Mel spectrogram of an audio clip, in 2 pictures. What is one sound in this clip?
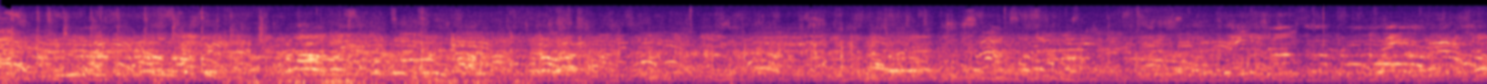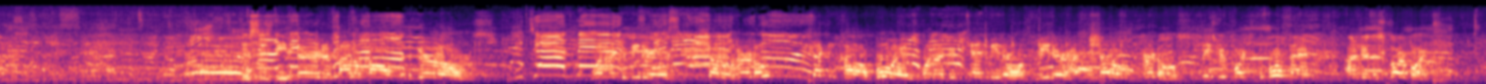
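A crowd of spectators talks and calls out outdoors.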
